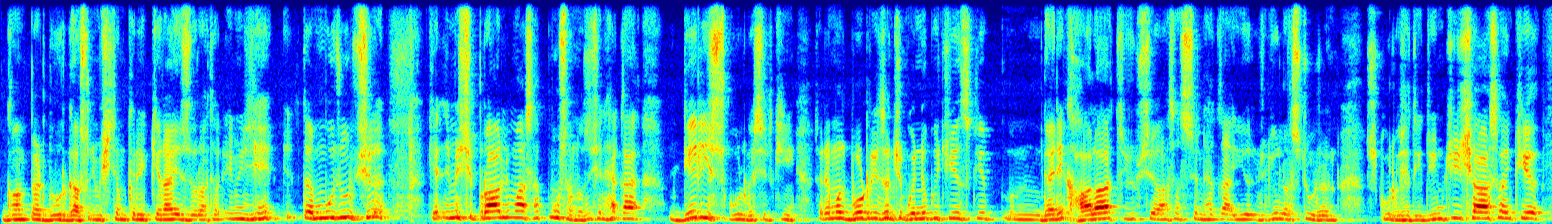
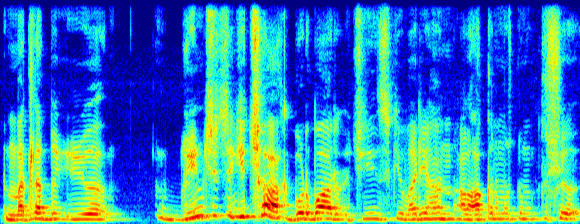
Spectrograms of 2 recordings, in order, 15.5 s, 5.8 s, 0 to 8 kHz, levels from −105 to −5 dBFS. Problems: none marked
